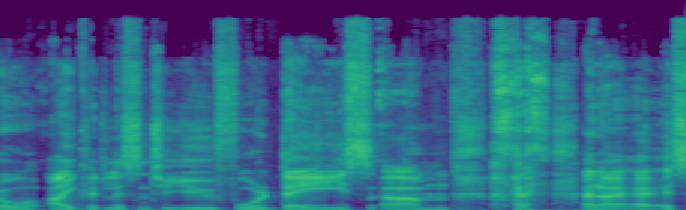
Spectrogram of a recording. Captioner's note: chuckles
